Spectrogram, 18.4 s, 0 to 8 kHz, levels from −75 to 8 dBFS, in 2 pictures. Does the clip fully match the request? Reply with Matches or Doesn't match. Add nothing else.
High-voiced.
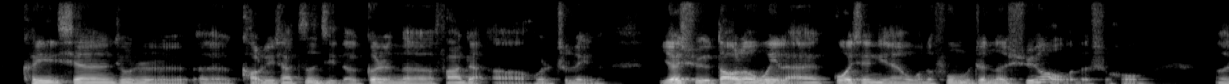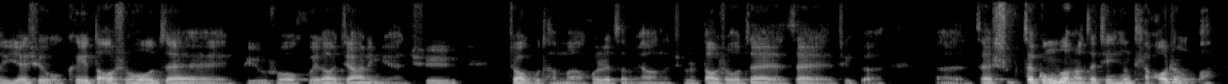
Doesn't match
